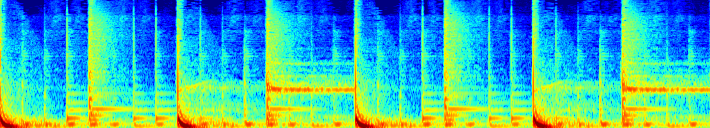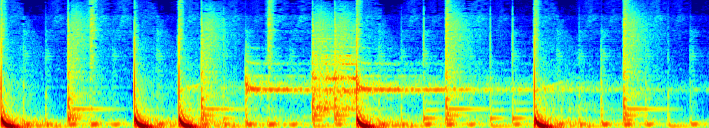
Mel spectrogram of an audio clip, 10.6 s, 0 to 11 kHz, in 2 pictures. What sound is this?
Ambient Groove 010
Produced for ambient music and world beats. Perfect for a foundation beat.
ambient, groove, loops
